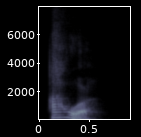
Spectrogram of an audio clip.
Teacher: the h is silent so we pronounce it our which starts with a vowel sound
